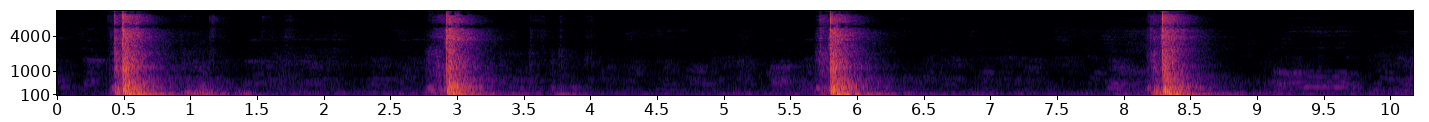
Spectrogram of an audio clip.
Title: Steam Radiator Banging Noise after New Boiler Installation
